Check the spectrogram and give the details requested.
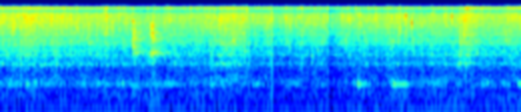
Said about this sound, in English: And I like frying my tomato paste until it changes color. And it'll start smelling really, really good. Okay, so that's frying up. I'm going to go ahead and add my turmeric in there.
